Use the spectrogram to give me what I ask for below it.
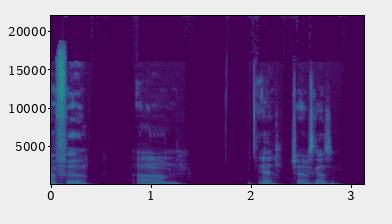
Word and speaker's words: Kelce: Uh, Travis Kelce. Kelce.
